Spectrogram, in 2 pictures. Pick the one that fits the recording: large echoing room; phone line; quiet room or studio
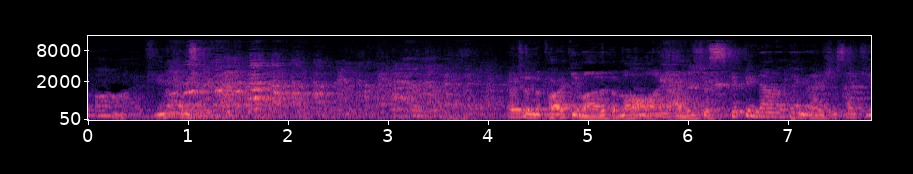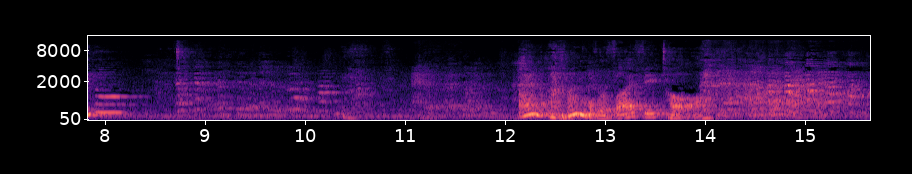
large echoing room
